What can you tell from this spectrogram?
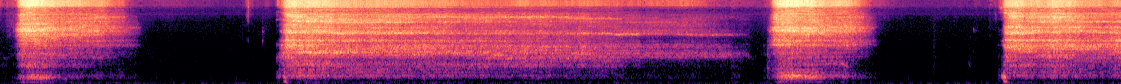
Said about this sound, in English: think of those things that you're breathing in something good and exhaling something crappy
